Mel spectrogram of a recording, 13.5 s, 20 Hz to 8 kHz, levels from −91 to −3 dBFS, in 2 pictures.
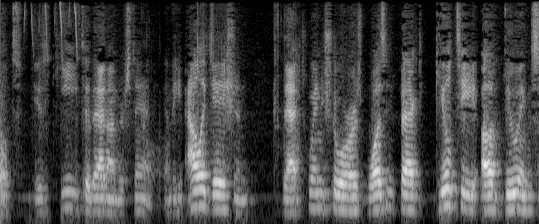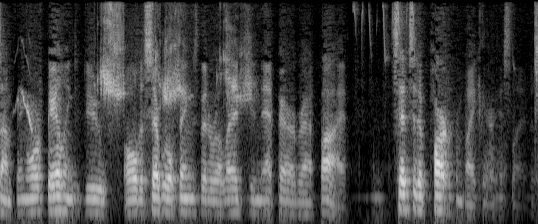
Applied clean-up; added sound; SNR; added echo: neural mask model RNNoise.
